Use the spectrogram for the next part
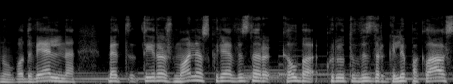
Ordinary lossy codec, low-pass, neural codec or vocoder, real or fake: Opus, 32 kbps; 9.9 kHz; none; real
